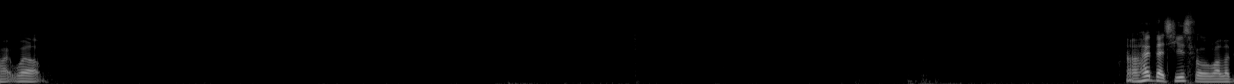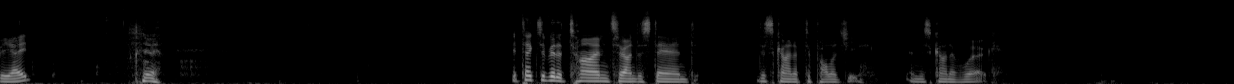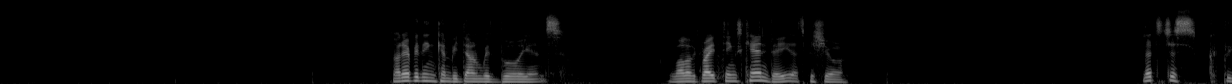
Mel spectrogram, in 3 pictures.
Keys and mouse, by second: 0.3-1.7 middle drag, 2.0 Tab, 2.7 middle click, 4.0 middle click, 8.8-9.9 middle drag, 16.4-17.5 middle drag, 18.2 middle click, 19.8 middle click, 21.3 click, 21.6-23.1 middle drag, 25.1 click, 26.1-27.3 drag, 27.6 middle click, 29.1 middle click, 30.6 middle click, 31.8 middle click.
